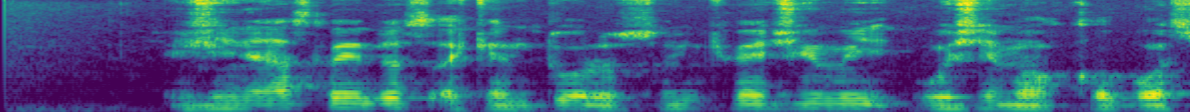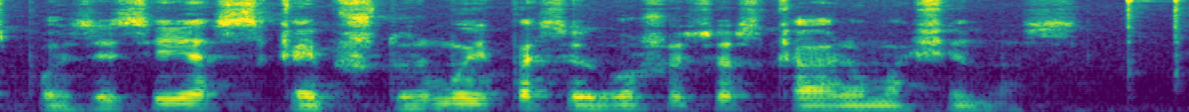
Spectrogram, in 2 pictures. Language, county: Lithuanian, Telšiai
